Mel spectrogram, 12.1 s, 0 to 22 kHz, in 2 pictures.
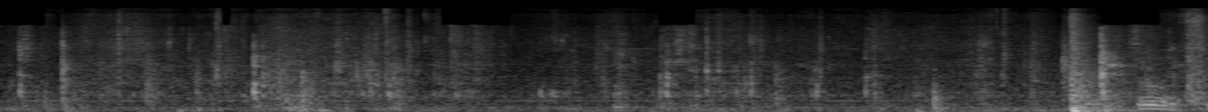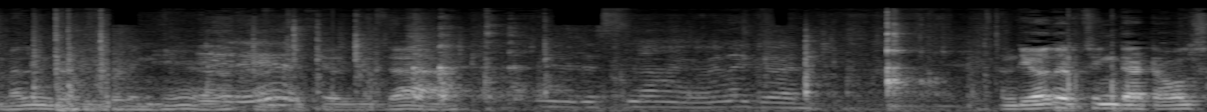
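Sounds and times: wooden spatula scraping metal pot: 0.0 - 5.1.

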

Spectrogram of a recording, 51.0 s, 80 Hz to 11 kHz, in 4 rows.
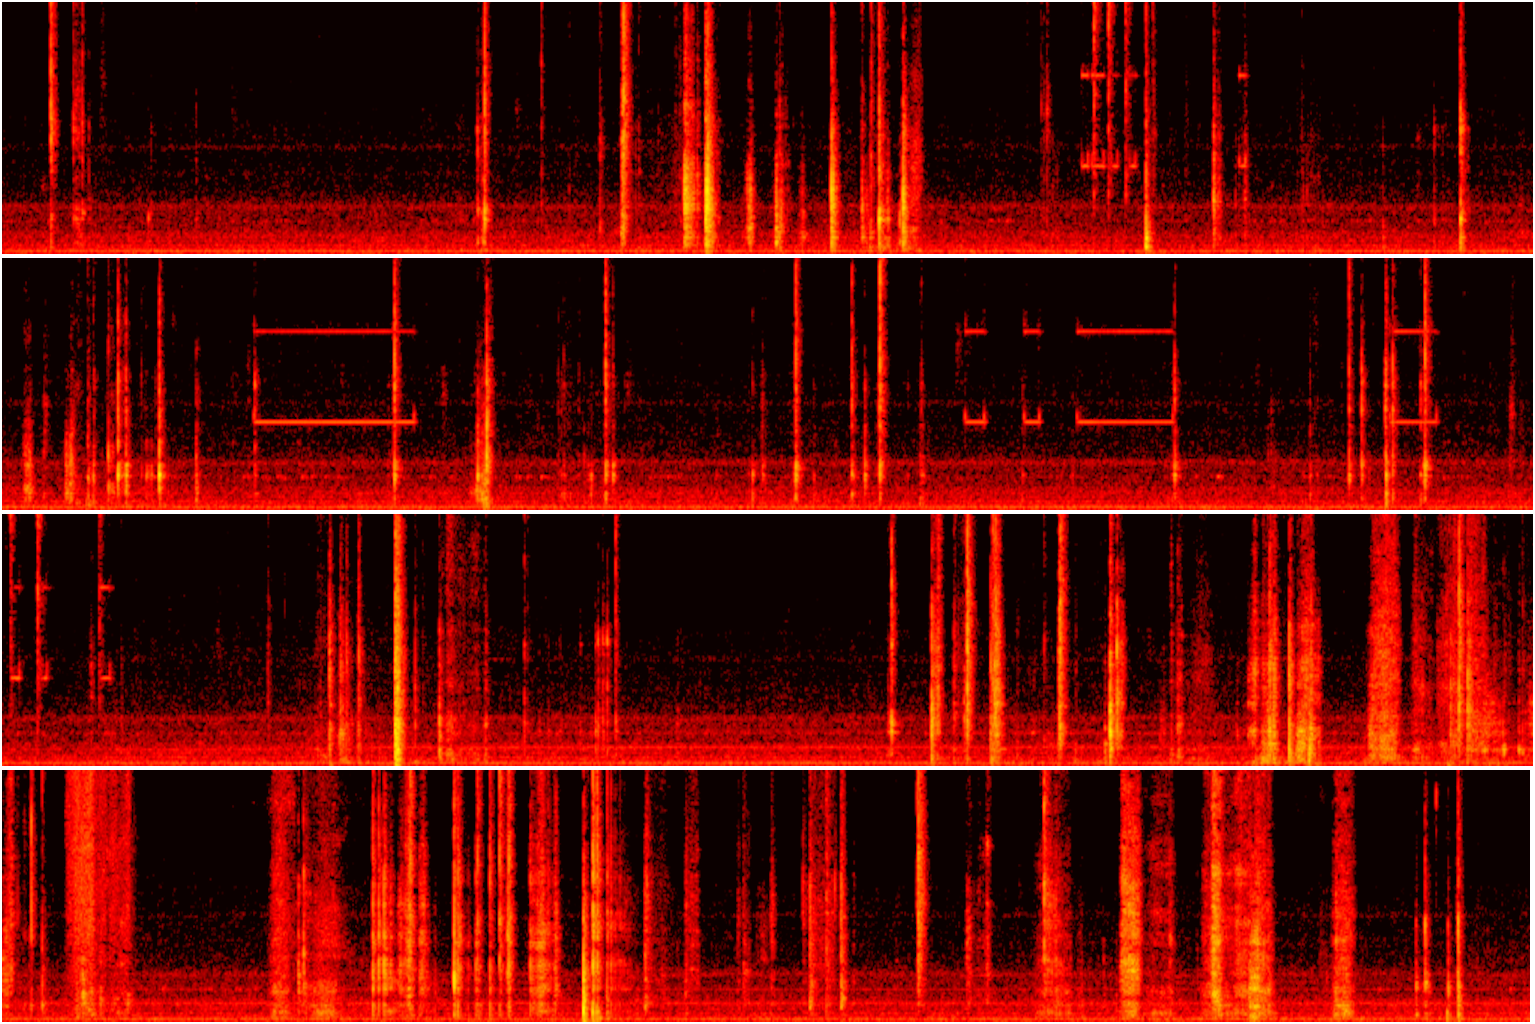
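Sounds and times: multimeter beeps: 9.0 - 9.6, 14.9 - 16.2, 20.8 - 22.6, 24.3 - 24.8, 25.6 - 26.5.

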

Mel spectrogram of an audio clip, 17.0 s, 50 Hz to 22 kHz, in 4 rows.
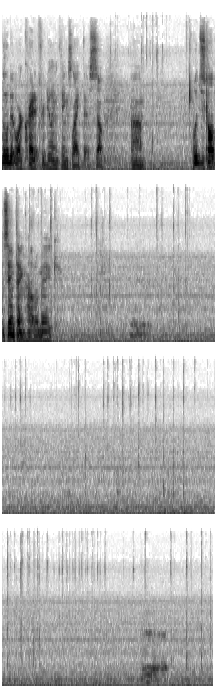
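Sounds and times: faint steady hum: 0.0 - 17.0
keyboard typing: 2.7 - 3.3, 4.5 - 6.5, 7.3 - 9.1, 9.8 - 17.0.

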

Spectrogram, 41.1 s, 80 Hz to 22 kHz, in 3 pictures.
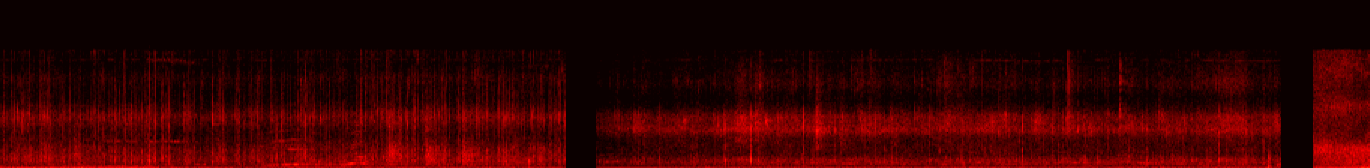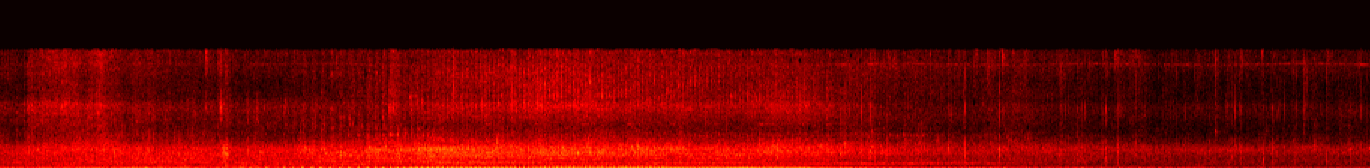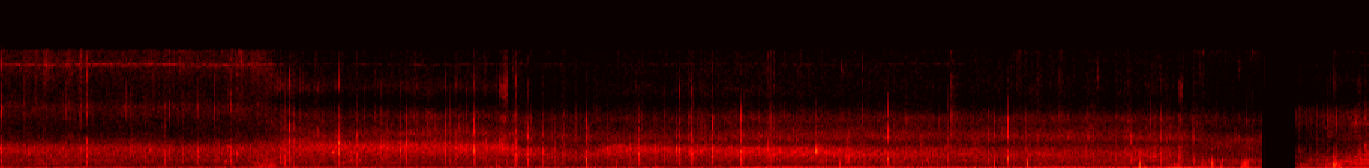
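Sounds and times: small clicks and ticks: 0.1 - 5.7
outdoor hiss: 0.8 - 39.1
vehicle engine passing by: 13.3 - 25.4, 34.2 - 39.8.

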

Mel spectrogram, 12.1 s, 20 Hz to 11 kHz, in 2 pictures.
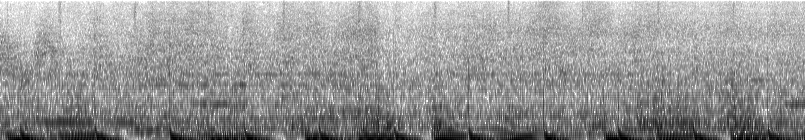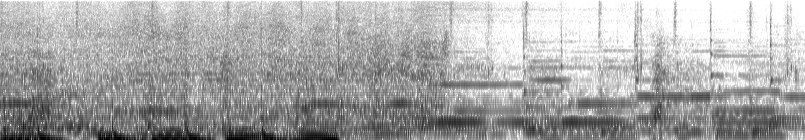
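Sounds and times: pressure washer jet hissing: 0.0 - 10.0
background music with steady beat: 0.0 - 12.0.

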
